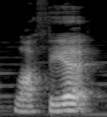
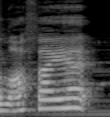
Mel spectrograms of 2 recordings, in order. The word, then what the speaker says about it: Lafayette: of, you guessed it, Lafayette. Or Lafayette, we pronounce it differently down here.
